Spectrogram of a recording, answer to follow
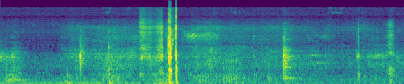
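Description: Rubber mask being handled and stretched open: rubbing and rustling with scattered sharp clicks, the loudest a quick cluster about a second and a half in.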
